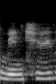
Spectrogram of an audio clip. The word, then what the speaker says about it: Myintu: It's actually Mintu, the Y is silent.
